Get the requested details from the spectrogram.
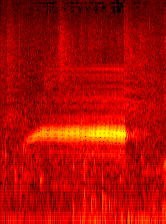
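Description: A single steady, high trilling call from a frog holds for about a second and a half, clear, then cuts off abruptly. No one speaks.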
